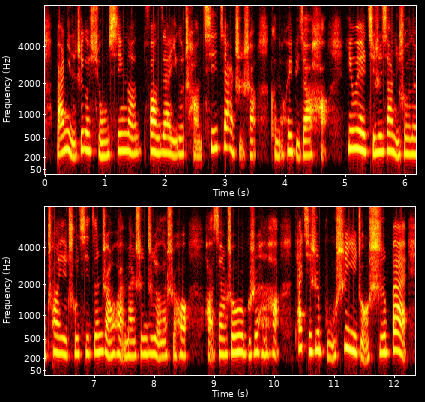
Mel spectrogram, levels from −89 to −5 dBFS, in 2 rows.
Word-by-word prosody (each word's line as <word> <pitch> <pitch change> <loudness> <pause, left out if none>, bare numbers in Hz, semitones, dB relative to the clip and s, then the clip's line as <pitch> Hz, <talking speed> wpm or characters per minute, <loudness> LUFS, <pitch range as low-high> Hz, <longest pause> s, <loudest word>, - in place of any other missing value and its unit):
把 265 - +2
你 305 0 0
的 210 - -3
这 310 +8 -1
个 300 - +1
雄 240 -7 -2
心 290 +5 +4
呢 265 -2 -2
放 285 -2 +4
在 265 -1 0
一 225 -2 -5
个 245 +1 -6
长 - - -2
期 330 0 +5
价 340 -2 -1
值 275 - -2
上， 225 -1 -3 0.2
可 - - -10
能 220 - -8
会 280 +4 -2
比 220 -6 -9
较 230 +2 +2
好。 - - -2 0.3
因 330 -1 0
为 315 -3 +3
其 280 -2 +5
实 270 +1 0
像 285 0 +6
你 220 - -5
说 250 +1 -3
的 245 0 -5
创 285 +3 0
业 255 -2 -3
初 260 +2 -2
期 270 +1 -1
增 280 +2 -2
长 270 -4 0
缓 270 - -2
慢， 230 0 -5
甚 255 +1 -2
至 265 0 -3
有 240 -5 -4
的 230 +2 -6
时 - - -3
候 240 -2 0 0.3
好 - - -3
像 255 -1 -2
收 275 +2 +1
入 285 0 +2
不 260 - -8
是 280 +4 -1
很 265 -3 -6
好， 260 - -2 0.2
它 350 - +2
其 345 -4 +3
实 315 +2 +1
不 230 -8 -9
是 370 +10 +4
一 320 -4 +3
种 275 - -3
失 275 +1 +4
败。 290 +1 +3
270 Hz, 300 characters per minute, -24 LUFS, 245-290 Hz, 0.3 s, 像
